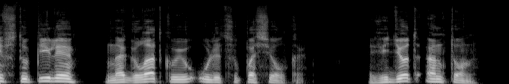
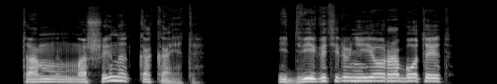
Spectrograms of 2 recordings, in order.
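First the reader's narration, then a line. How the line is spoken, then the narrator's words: Bewildered. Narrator (Russian): Антон растерянно произносит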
